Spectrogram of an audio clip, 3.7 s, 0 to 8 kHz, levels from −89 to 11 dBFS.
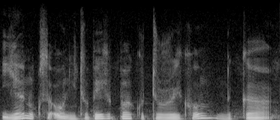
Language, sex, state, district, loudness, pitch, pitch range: Garo, male, Meghalaya, South Garo Hills, -18 LUFS, 105 Hz, 95-125 Hz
